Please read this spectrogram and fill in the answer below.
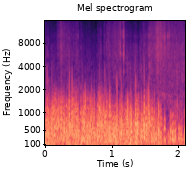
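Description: Wind buffeting the microphone: a loud, steady, low rumbling rush.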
